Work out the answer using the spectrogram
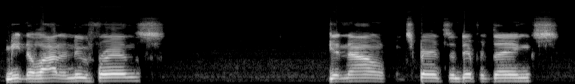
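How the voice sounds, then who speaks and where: A man hosting his own channel, chatting loudly and casually to viewers on a first live stream from his computer. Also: on the high side, flat delivery, measured pace, no echo, highs cut off. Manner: loud friendly talker. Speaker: YouTube channel host.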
